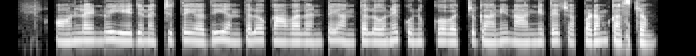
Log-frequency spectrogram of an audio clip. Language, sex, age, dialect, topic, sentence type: Telugu, female, 18-24, Utterandhra, agriculture, statement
